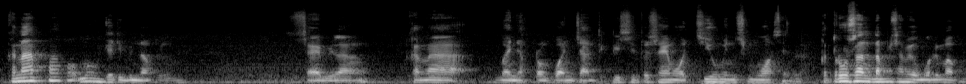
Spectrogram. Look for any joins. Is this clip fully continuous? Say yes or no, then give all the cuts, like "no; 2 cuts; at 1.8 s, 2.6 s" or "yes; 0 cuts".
no; 1 cut; at 7.9 s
